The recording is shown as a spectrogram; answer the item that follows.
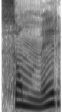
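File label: "sommer", Norwegian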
